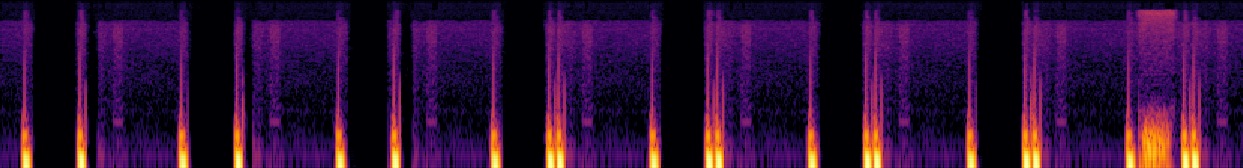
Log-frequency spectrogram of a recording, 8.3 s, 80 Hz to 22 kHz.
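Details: Atrial septal defect: slow regular heartbeat about 55 per minute; the second sound becomes split, then a soft systolic flow murmur appears, consistent with fixed splitting of S2.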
